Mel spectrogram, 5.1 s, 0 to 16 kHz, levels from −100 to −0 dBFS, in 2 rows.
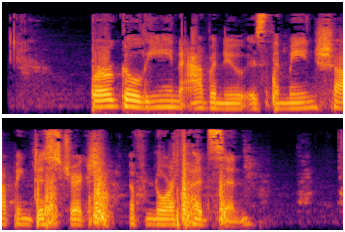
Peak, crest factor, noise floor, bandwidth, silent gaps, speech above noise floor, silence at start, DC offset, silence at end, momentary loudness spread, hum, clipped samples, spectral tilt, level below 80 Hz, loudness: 0 dBFS; 18 dB; -47 dBFS; 12 kHz; none; 30 dB; 0.1 s; under 0.1%; 0 s; 8 LU; none; under 0.1%; -3 dB/octave; -54 dBFS; -16 LUFS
